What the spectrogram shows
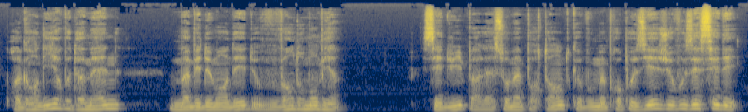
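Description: A man's voice: medium pitch, mellow, breathy edge, natural voice. A man voicing an old, embittered ex-convict vagabond who speaks with bitter, vehement accusation.

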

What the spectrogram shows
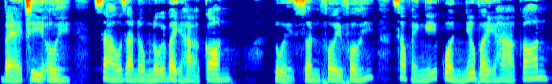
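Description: A woman's voice: on the low side, fairly even intonation, measured pace, mellow, no room sound, clean studio sound. A woman voicing a wailing old grandmother. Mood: wailing grief. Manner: wailing, scolding.

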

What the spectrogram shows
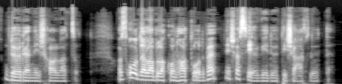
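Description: A man narrating an adventure novel as an audiobook, in steady, plain storytelling. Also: mid-range voice, vocal fry. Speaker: audiobook reader.

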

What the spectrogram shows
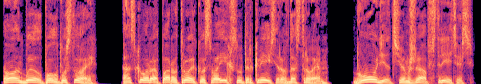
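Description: A man doing a calm, assured commander. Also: a little high, unhurried, husky, no echo, clean studio sound, full character voice. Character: calm confident male commander.

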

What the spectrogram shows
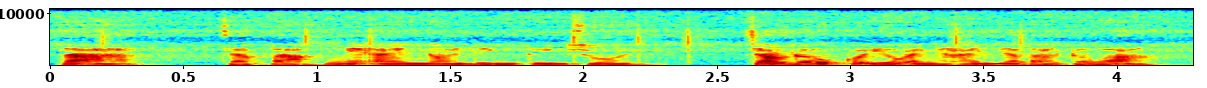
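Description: A woman voicing a shy young woman who answers politely and deferentially, in a husky voice. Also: medium pitch, fast talker, lightly acted. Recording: tinny phone-like lo-fi sound.

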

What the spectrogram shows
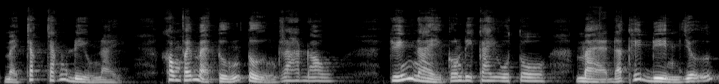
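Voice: medium pitch, very animated, normal speed, a little mellow, breathy edge. A narrator voicing an anxious older mother on the phone, her trembling voice urgent and scolding as she pleads.

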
